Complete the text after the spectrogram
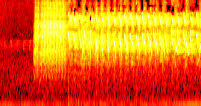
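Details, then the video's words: White-rumped shama tutor song for contest birds opens after a short quiet with a harsh, buzzy burst, then runs into a quick, high, rattling trill of repeated notes. "SUARA KESUKAAN KICAU MANIA COCOK UNTUK MURAI BATU LOMBA & MURAI BATU TROTOL"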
